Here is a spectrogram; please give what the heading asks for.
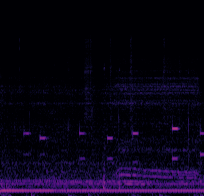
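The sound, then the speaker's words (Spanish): A telephone is dialed to place a call in a radio drama: a series of short, bright touch-tone beeps spaced irregularly, faint over a steady low hum. “Voy a hacer una llamada telefónica.”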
